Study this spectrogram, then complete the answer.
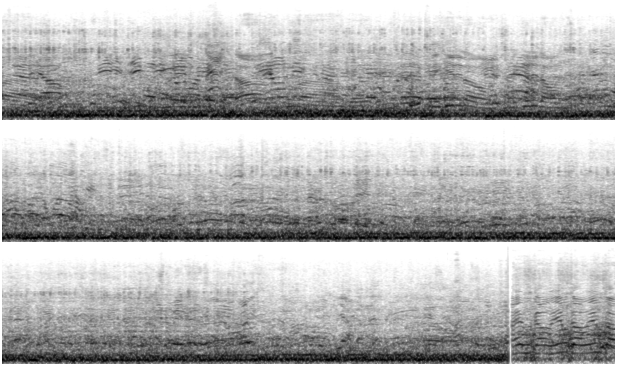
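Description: A race car engine idles with a deep, steady rumble close by.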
